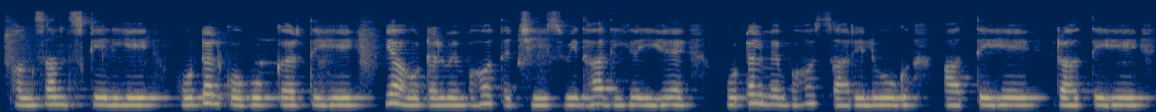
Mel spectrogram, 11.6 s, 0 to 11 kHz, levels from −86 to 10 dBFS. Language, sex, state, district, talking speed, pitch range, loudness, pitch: Hindi, female, Bihar, Saran, 135 wpm, 215-220 Hz, -24 LUFS, 215 Hz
